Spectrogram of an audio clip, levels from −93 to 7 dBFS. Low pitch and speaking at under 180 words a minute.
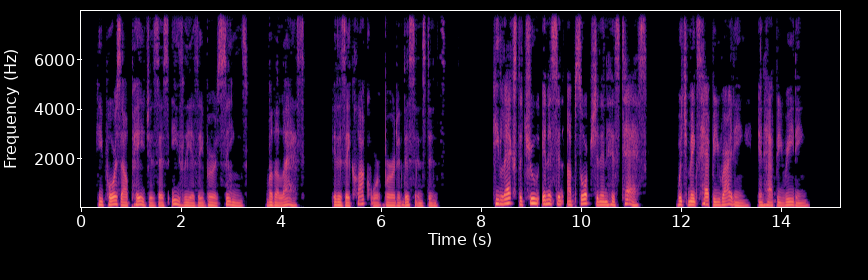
Yes: low, 115 Hz; average, 140 wpm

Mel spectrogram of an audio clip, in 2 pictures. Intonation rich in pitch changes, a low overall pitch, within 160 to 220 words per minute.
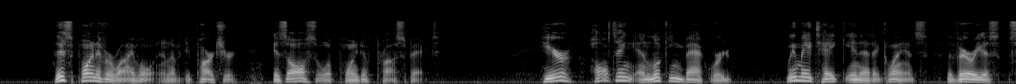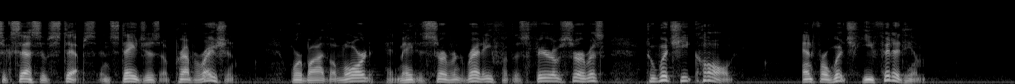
Yes: wide, 6.6 semitones; low, 115 Hz; average, 165 wpm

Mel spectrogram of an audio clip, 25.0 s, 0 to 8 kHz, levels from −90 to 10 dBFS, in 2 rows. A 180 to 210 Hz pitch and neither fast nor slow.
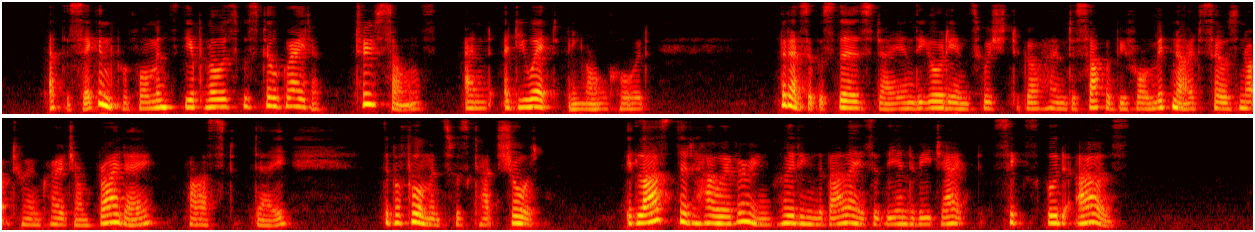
No: medium, 170 Hz; average, 145 wpm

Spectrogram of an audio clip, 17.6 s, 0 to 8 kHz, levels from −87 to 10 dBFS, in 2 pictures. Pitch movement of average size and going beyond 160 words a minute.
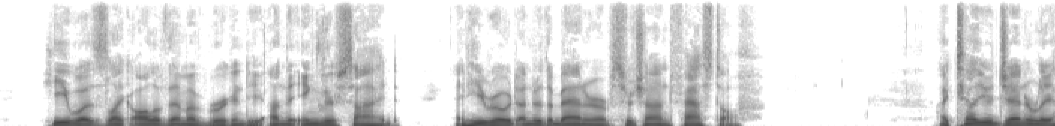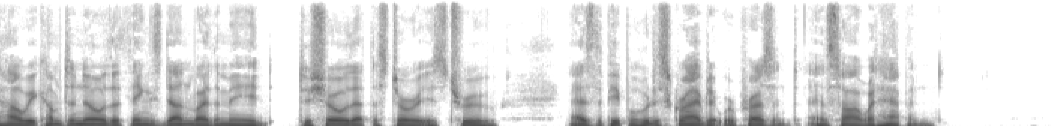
Yes: average, 3.2 semitones; average, 190 wpm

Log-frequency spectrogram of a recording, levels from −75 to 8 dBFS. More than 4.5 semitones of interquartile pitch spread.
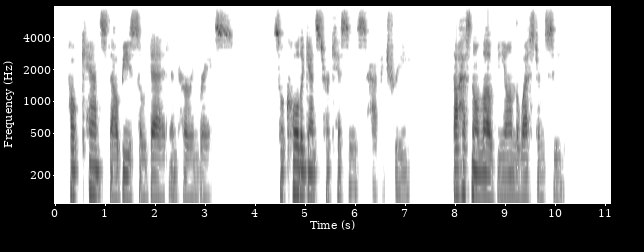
No: narrow, 2.4 semitones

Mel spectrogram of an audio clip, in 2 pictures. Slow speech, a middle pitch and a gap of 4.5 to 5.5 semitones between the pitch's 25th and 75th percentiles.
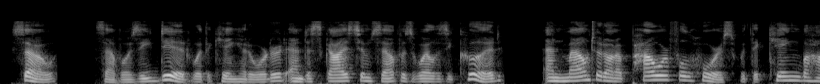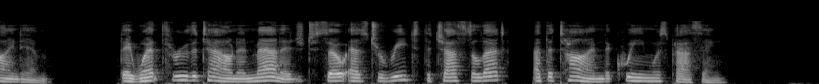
No: average, 170 wpm; medium, 155 Hz; average, 4.8 semitones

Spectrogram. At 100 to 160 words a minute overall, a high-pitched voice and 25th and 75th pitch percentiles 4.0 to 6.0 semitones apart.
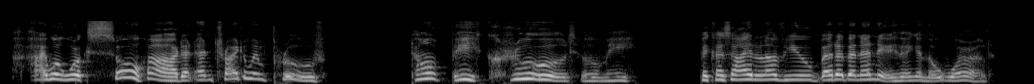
Yes: average, 140 wpm; high, 210 Hz; average, 4.4 semitones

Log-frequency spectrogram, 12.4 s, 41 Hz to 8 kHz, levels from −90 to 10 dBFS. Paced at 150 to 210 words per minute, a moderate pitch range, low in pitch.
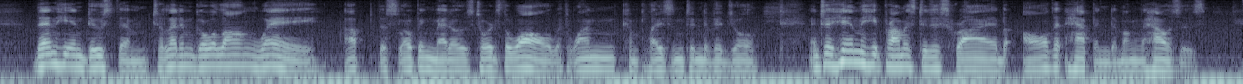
Yes: average, 170 wpm; average, 4.8 semitones; low, 100 Hz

